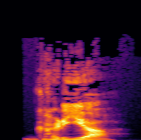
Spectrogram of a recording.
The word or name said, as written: घड़िया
